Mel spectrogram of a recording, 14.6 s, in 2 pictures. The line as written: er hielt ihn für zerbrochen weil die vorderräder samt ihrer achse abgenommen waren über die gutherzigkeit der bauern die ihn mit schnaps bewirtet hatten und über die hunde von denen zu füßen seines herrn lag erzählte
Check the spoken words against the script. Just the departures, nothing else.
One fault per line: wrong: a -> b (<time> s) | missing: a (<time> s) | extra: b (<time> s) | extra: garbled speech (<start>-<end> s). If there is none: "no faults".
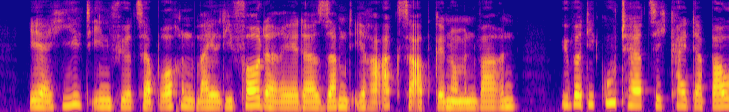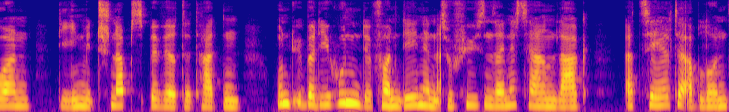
no faults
